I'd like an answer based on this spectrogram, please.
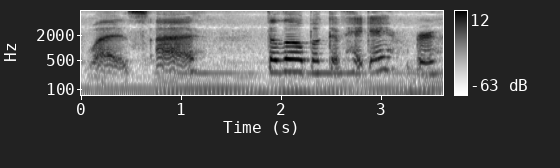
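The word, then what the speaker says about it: Hygge: Book of Hege, or Huga, or Huga. Don't really know how to pronounce that. Sorry if I butchered the name. It says, like, pronounced Huga by that, but I think it's more like Huga, anyways.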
